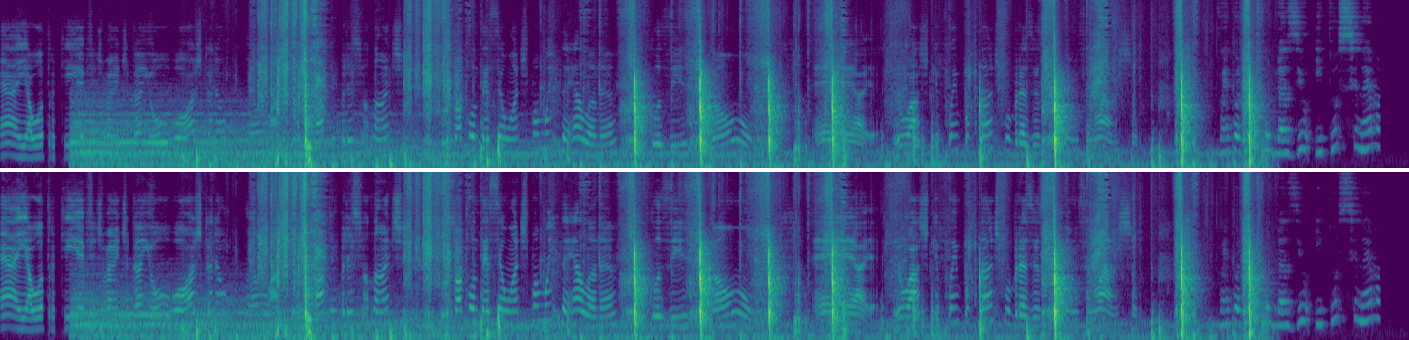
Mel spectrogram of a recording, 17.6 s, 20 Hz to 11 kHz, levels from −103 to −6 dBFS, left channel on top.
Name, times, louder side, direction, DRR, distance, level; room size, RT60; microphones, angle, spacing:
voice 1, 0.0-7.7 8.0-14.3, right 3 dB, 45° right, 4.7 m, -53 dB
sound 1, 0.9-15.7, left 1 dB, 70° left, 1.9 m, -56 dB
sound 2, 2.3-6.3 6.8-12.6 12.8-15.2 15.4-15.9, right 1 dB, 5° right, 0.4 m, -36 dB
voice 2, 15.2-17.3, left 3 dB, 50° left, 7.3 m, -56 dB
head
